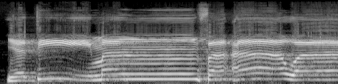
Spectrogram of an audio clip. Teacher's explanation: فآ، واو کھڑا زبر وا، فآوى. اب یہ یا جو ہے نا لکھنے میں آتا ہے، پڑھنے میں نہیں آتا ہے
